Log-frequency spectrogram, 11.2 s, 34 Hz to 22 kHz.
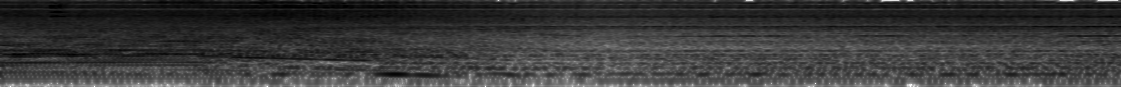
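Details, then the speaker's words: BMW E30 M3 that was run without checking transmission fluid, restarted after capping a vacuum port: the engine revs with a falling whine and a low uneven drone. The noise persists but is quieter; owner fears the transmission, not confirmed. "Oh gosh. It's still making the noise, but it's quieter. I sure hope that's not my transmission."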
